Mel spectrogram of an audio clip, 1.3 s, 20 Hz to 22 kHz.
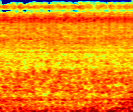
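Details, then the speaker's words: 2005 VW Golf Mk5 1.6 FSI idling after replacing spark plugs and a coil pack for a P0302 misfire: even, steady low idle with no stumbles or uneven beats; the earlier rough idle and misfire are gone, normal idle. "oh yes that is smooth again let's just give you a couple of seconds but that misfire has definitely gone alhamdulillah"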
